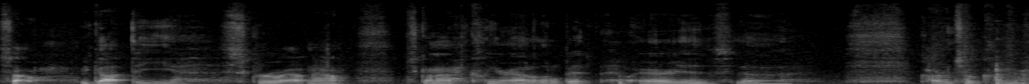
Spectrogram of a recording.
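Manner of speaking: soft, hushed whisper under the breath. Cleaning a part at night while his girlfriend sleeps, whispering. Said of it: "Sorry about whispering".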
